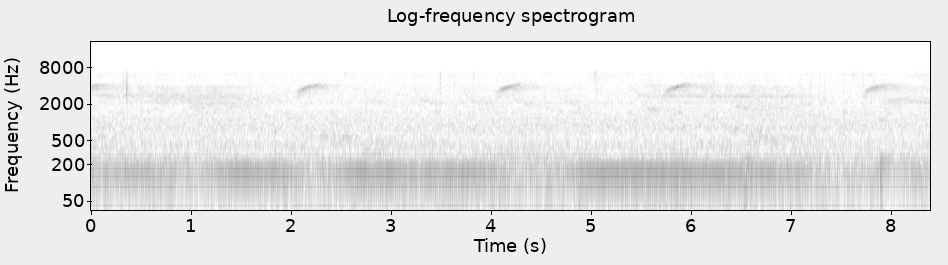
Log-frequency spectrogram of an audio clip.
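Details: Northern cardinal singing near backyard feeders set against woods and a creek below the North Georgia Mountains; four faint down-slurred whistles spaced nearly two seconds apart, with a constant low droning hum throughout.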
